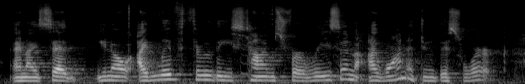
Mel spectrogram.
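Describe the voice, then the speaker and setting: Using an unremarkable speaking voice, a woman speaks at medium pitch and a moderate pace, with ordinary pitch variation and hardly any pauses. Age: 60s. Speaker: HIV health services director and advocate. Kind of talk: personal testimony.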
